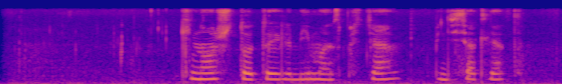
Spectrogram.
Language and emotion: Russian, neutral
